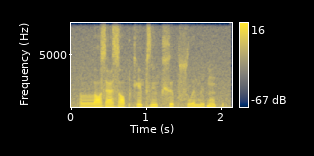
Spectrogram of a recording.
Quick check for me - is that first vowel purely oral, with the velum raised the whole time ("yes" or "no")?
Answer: yes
